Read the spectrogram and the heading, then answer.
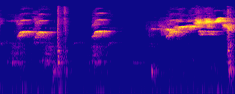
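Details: Yellow-bellied seedeater with a white breast, coming out of moult, singing two short bright whistled phrases separated by a sharp click, then a longer, dense burst of high rapid twittering with a loud tap at the end.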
